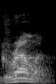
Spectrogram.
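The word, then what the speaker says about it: ghrelin: okay gin yeah I think it's spelled it's pronounced gin leptin and G they're the opposite your body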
